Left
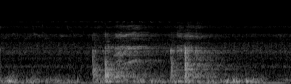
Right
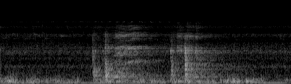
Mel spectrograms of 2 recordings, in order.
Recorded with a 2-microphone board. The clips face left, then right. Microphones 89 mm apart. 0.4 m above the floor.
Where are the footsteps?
30° left (ahead or behind), 5 m; by 2.0 s 10° left (ahead or behind), 3.5 m.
